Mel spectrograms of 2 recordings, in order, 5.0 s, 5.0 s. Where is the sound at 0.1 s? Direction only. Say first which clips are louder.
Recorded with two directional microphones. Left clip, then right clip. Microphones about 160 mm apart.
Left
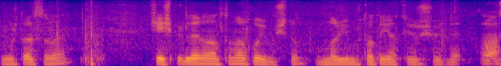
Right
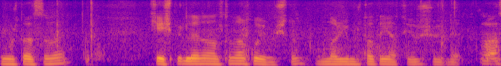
Right 1 dB; 10° left (ahead or behind).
